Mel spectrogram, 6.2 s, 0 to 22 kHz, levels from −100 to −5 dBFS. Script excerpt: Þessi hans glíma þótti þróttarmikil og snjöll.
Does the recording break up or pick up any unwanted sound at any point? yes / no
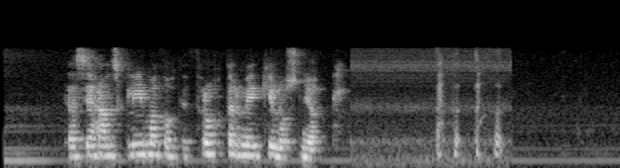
yes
